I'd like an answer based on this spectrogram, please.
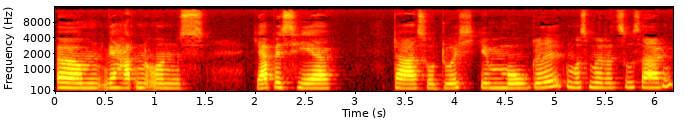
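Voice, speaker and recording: Very slowly, a woman speaks in a medium-pitched, dark, mellow voice with monotone, flat intonation. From Upper Franconia, Bavaria. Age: 30s. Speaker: podcast host, mother. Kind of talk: casual chat.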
